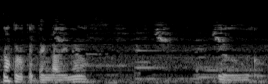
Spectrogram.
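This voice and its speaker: A man's voice: lowish voice, flat delivery, moderate pace, music in the background, lightly acted. A man doing a rambling gossipy Mexican woman. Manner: rambling, chatty, swears, trails off mid-sentence. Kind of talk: comedic character monologue. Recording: distant mic with noisy ambience.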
